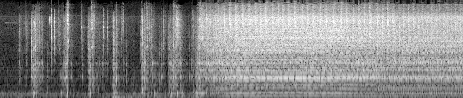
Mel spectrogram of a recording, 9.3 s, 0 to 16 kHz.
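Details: 1997 RM 250 two-stroke after its dented header pipe was pulled and repaired. Several kick-start strokes with choke on, then it catches into a crisp, high, steady buzz and starts and runs properly.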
